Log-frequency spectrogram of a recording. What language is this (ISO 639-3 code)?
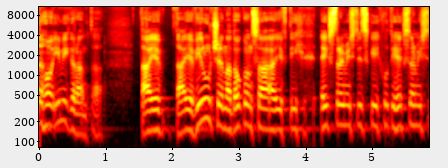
slk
